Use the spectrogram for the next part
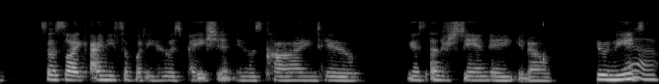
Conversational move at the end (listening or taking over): listening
